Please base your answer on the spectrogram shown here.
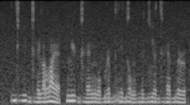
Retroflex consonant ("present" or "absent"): present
